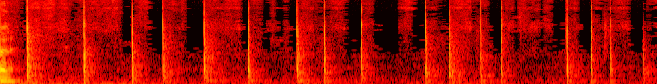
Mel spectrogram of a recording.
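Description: Chalk writing on a chalkboard: an irregular run of short, sharp taps, about three to four a second, as the chalk strikes the board on each stroke.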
